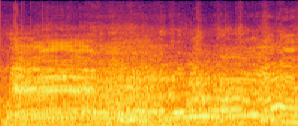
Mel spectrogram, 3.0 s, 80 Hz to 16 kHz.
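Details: Sahiwal bull calves at Ambari cattle market in Bangladesh on 18 May 2024, with a farmer from Barishal buying: one long, sustained, low moo, richly harmonic and wavering before sliding downward, over a steady murmur of market noise.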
